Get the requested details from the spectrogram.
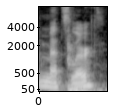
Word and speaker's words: Metzler: I get a lot of Meltzers, so I really appreciate that you actually pronounced it Metzler. – Metzler. – Like New York Mets.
